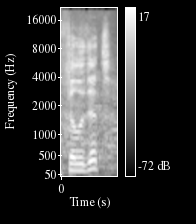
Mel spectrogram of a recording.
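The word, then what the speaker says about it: Filidh: Uh so, that's Filidit Publishing and you you spell it f i l i d h. It's a Gaelic word and they pronounce it Filidit.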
